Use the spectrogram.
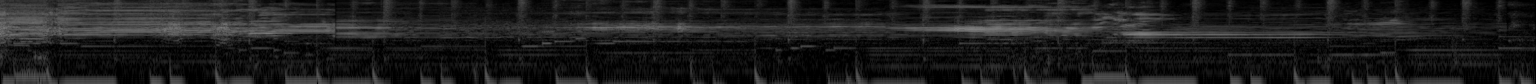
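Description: Before hair transplant surgery, an electric shaver buzzes steadily over a head in close, continuous passes, its pitch shifting slightly as it moves across the scalp, with no one talking.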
